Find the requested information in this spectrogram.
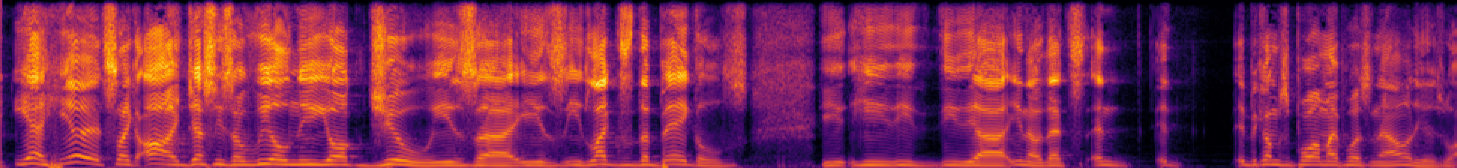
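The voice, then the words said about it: New York accent with speech impediment. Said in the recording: “I sound like Elmer Fudd's retarded cousin ... most people just sort of think it's a it's an authentic New York accent ... people recognize it for what it is, which is a speech impediment”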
